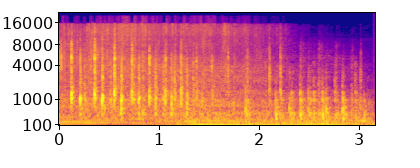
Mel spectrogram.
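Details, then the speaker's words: Noise when turning the steering: a quick run of sharp, even clicks about eight a second, fading into a muddy background; the shop suggests the tripod (tripoide) drive-shaft joints may be worn. "es posible que sean los tripoides y no te preocupes si el tripoide no se consigue hasta te lo podemos fabricar"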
